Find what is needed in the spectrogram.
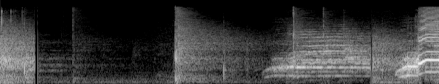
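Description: A single sharp smack from badminton smash play a little under two seconds in, then a person's drawn-out vocal exclamation near the end.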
